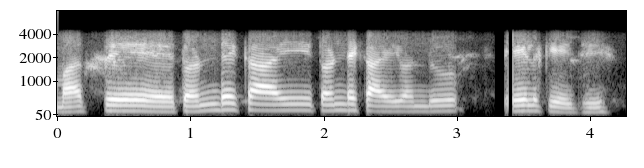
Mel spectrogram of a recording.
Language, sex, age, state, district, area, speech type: Kannada, male, 18-30, Karnataka, Dakshina Kannada, rural, conversation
